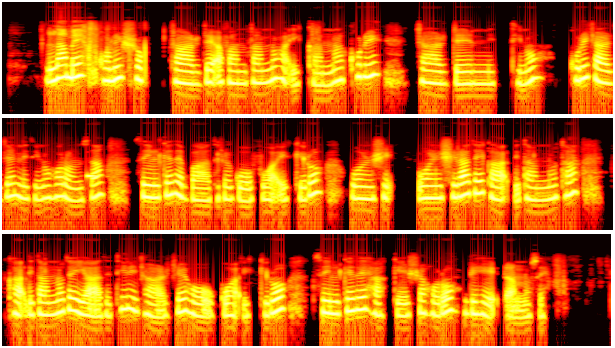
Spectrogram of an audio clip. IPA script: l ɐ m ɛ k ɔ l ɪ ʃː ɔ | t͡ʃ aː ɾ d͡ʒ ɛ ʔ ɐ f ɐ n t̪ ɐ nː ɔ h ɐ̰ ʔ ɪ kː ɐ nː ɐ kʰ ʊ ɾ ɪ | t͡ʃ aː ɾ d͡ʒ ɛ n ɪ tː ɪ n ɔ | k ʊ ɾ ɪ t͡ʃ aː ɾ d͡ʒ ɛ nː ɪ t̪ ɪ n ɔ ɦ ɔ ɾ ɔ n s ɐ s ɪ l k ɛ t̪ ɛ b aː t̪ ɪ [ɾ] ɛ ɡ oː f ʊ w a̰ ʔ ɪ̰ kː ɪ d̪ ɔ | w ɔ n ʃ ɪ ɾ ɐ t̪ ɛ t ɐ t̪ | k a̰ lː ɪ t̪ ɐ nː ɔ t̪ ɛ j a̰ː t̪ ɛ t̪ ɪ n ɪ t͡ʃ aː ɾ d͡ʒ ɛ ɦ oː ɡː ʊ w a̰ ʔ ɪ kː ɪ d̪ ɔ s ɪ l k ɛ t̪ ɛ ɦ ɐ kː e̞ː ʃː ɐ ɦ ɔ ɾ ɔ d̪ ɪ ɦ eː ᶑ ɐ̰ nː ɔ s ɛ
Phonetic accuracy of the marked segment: correct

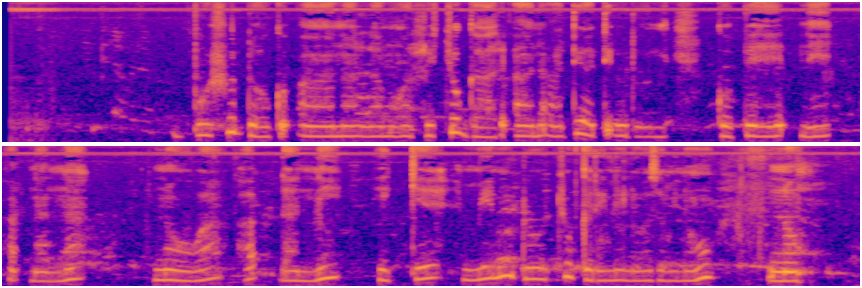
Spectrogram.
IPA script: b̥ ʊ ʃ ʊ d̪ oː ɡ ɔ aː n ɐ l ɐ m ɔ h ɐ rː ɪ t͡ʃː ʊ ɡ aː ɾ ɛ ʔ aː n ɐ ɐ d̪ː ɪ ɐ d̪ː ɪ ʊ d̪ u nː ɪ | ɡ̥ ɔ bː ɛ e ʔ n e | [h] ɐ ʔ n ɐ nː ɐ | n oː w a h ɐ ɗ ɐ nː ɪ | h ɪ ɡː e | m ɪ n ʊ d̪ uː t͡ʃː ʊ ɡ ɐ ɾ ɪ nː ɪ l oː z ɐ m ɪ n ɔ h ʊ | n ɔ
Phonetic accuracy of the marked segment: correct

